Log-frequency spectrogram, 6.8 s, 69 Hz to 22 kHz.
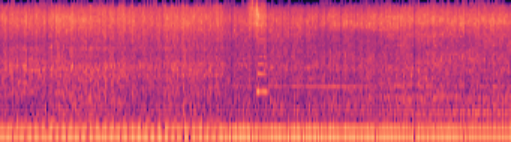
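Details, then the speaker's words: $1,400 auction dump truck started using the choke: a steady low-pitched idle with an even pulse and no ticks or misses. It is idling normally. "So, we got it running. It's running good."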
